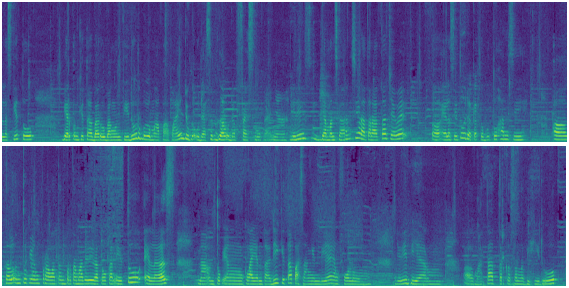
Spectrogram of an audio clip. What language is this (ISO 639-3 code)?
ind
